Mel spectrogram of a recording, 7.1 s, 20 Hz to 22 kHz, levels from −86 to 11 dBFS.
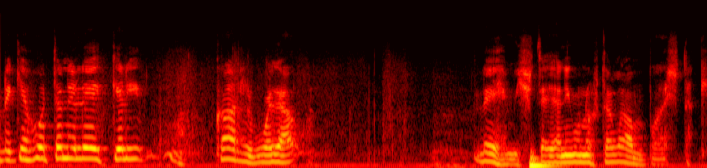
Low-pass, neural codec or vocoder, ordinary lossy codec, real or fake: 14.4 kHz; none; none; real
